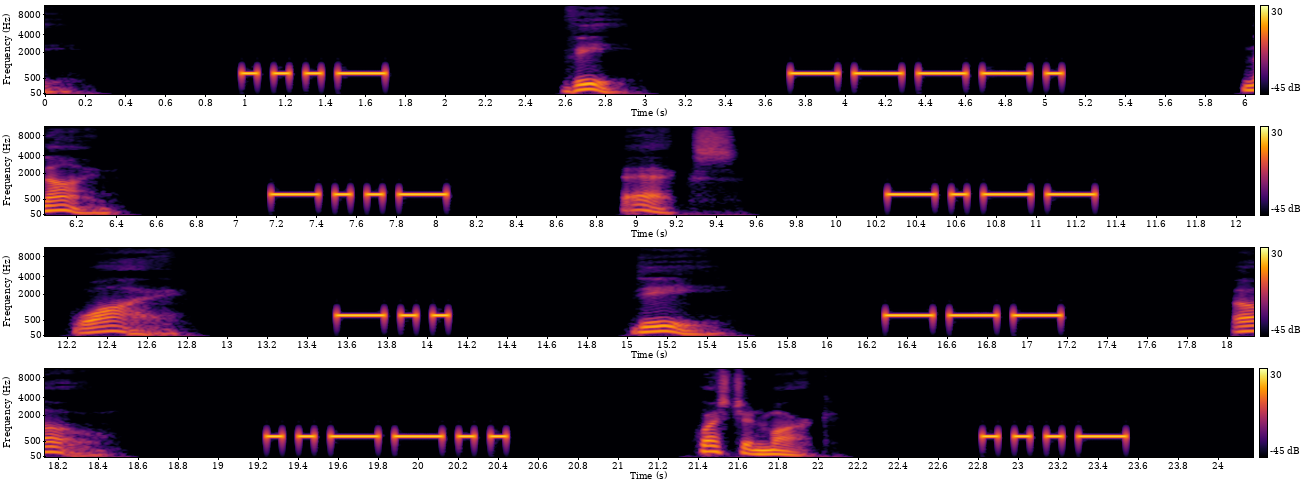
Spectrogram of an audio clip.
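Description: A telegraph key beeps out short bursts of steady high tones in quick rhythm.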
